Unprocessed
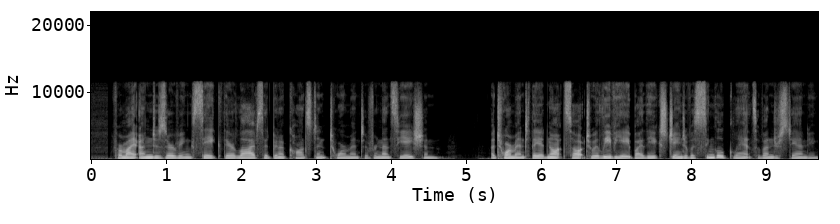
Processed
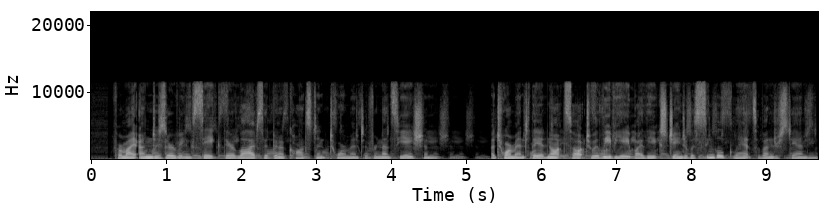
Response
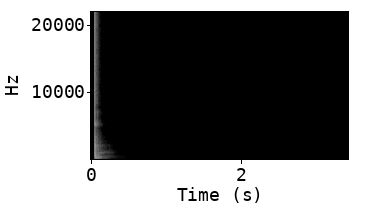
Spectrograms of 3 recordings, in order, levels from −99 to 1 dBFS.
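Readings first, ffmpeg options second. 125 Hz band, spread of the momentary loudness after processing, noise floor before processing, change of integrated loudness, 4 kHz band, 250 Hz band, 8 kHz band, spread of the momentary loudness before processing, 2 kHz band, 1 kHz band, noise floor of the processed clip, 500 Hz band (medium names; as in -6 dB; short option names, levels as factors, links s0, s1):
-5.5 dB, 8 LU, -61 dBFS, -5.5 dB, -5.5 dB, -5.5 dB, -5.5 dB, 8 LU, -5.5 dB, -5.5 dB, -63 dBFS, -5.5 dB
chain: -af "aecho=1:1:342|684|1026:0.119|0.0464|0.0181,volume=0.531"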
